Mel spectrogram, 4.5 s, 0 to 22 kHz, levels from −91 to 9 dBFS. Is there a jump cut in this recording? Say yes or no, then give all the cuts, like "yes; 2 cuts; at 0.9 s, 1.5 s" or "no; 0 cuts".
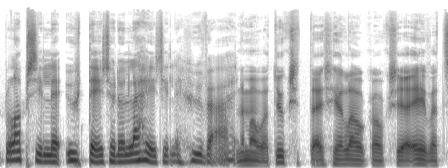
yes; 1 cut; at 2.4 s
